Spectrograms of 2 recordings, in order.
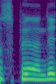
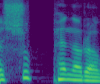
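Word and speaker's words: Spener: 영어로는 스페너인데 독일 발음으로 슈페너라고 그러거든요.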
